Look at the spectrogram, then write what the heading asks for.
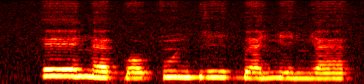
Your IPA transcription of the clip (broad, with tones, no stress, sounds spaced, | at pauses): eː˦ n ɛ˨ ɡ͡b ɔ˨ kʷ ĩ˦ ɡ͡b iː˦ ɡ͡b ɛ˨˦ ɲ i˨ ɲ ɛ˦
